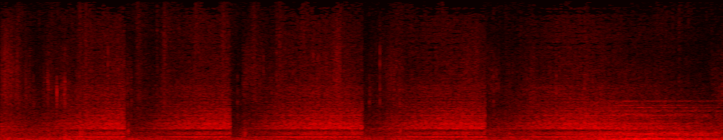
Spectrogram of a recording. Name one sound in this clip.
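A small fire hisses and crackles softly.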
